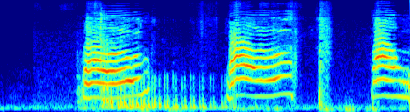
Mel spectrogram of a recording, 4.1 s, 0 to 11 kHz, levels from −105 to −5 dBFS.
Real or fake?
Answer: real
